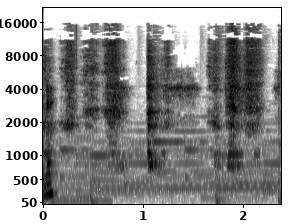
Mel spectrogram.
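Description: A spatula scraping a pan on the stove in a few short strokes, the last one the loudest, over background music.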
